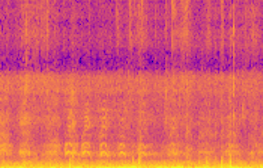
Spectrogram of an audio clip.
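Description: A crow caws several times out in the woods of a hunting area, harsh repeated calls in a short series, moderately distant over outdoor background noise.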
